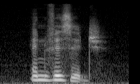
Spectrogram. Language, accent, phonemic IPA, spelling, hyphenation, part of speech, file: English, US, /ɛnˈvɪzɪd͡ʒ/, envisage, en‧vis‧age, verb, En-us-envisage.ogg
- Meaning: To conceive or see something within one's mind; to imagine or envision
